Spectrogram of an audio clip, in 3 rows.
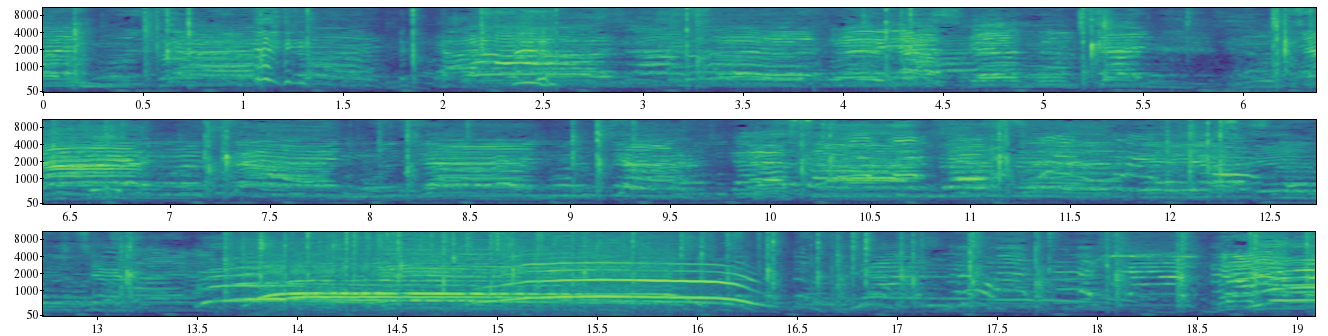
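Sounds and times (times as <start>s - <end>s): group singing birthday song: 0.0s - 14.2s, 16.2s - 19.0s
hands clapping: 0.1s - 2.6s, 3.2s - 3.4s, 4.1s - 4.5s, 5.2s - 5.4s, 6.2s - 8.4s, 12.0s - 12.4s, 13.1s - 19.0s.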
